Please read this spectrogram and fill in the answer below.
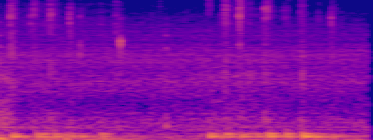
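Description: Computer keyboard being typed on: a run of key clicks, a short lull around the middle, then another quick run of keystrokes.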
